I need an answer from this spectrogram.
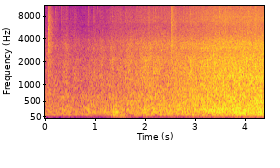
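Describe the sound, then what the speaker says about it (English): Hail beating on a window outside, a dense hissing patter that gradually builds louder over a few seconds, steady and broadband with no voices. "As you can hear the hail outside as well."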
